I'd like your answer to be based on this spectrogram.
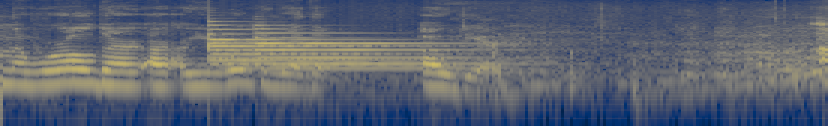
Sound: doorbell rings

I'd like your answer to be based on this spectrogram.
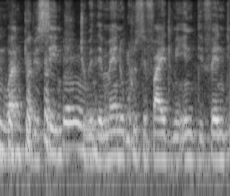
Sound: >> Interviewer Giggles

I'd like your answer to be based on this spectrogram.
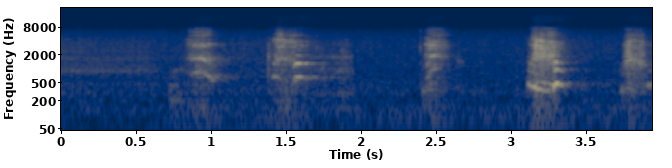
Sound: Clara Lou sobbing

